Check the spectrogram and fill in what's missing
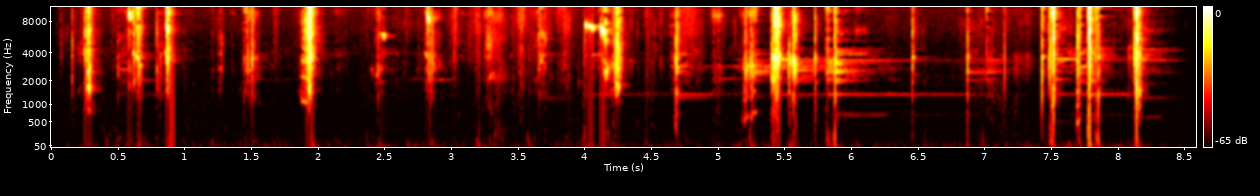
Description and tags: Recoreded with Zoom H6 XY Mic. Edited in Pro Tools.
Picking an old iron lock.
squeak, Lock, Key, lockpicking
